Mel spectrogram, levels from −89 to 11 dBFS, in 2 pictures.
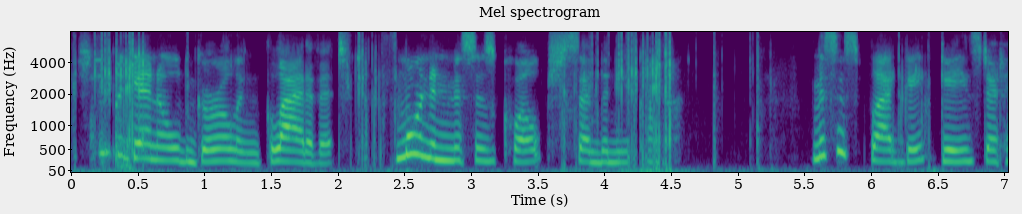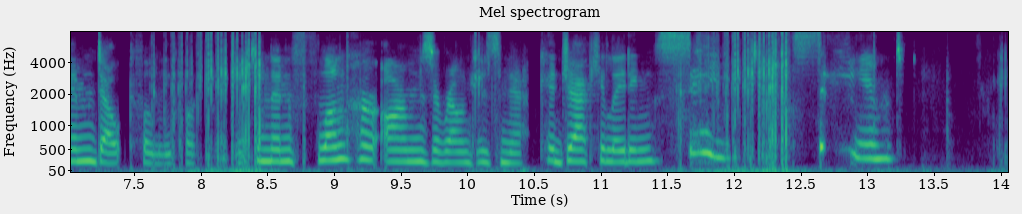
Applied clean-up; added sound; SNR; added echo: neural diffusion model UNIVERSE++.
